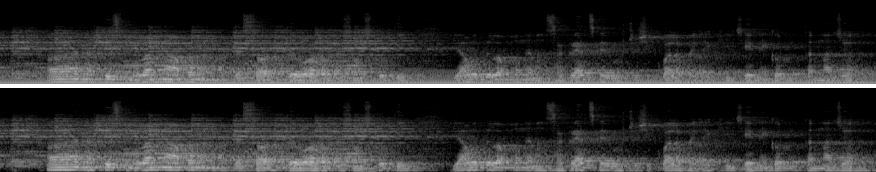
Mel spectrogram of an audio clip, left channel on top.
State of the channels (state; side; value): noise; left; hum, 4 dB below the sound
